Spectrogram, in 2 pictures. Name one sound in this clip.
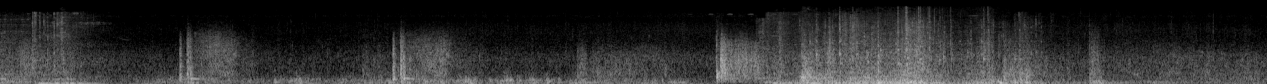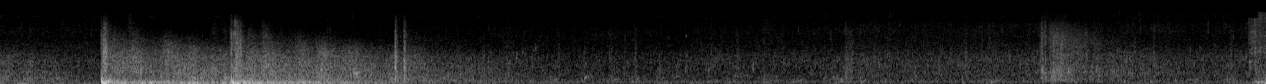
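Quick footsteps patter on concrete as a game character runs.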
